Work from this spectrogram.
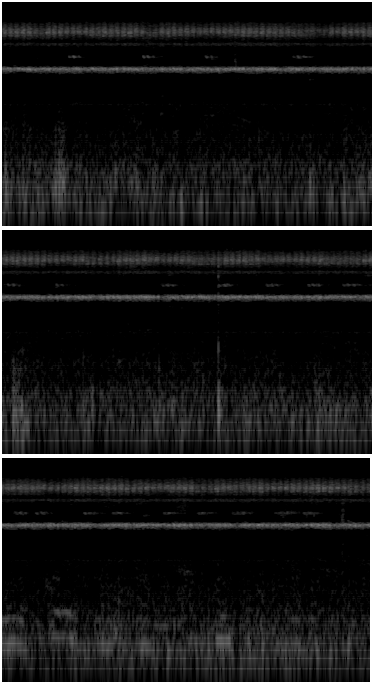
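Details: Cicadas singing with a fire: an unbroken shrill drone, rapid series of short chirps in the second half, and a few sharp crackles from the fire.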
